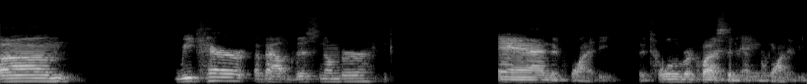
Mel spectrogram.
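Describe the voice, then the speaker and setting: Speaking very slowly with long, frequent pauses, a man uses a fairly high pitch and big swings in loudness. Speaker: student government committee chair. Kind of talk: committee meeting. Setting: meeting room with online participants. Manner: casual.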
